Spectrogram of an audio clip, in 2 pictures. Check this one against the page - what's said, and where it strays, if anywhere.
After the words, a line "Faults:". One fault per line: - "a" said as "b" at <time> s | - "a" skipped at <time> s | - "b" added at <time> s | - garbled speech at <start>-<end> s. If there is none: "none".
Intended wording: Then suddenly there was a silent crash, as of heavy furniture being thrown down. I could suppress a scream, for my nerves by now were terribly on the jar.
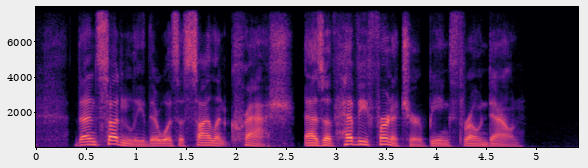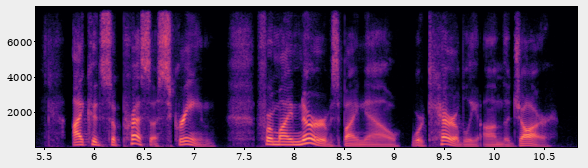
Then suddenly there was a silent crash, as of heavy furniture being thrown down. I could suppress a scream, for my nerves by now were terribly on the jar.
Faults:
none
